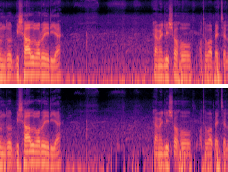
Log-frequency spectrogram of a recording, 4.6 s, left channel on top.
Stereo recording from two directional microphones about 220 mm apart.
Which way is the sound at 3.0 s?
15° right (ahead or behind).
